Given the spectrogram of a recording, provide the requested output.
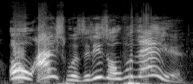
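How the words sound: It is said excitedly, with strong emphasis.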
